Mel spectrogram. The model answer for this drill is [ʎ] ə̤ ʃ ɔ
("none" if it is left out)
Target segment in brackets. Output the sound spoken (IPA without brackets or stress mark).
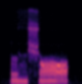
l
